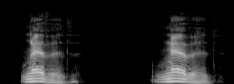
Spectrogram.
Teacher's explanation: With the accent on the first syllable, we have leved, leved.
